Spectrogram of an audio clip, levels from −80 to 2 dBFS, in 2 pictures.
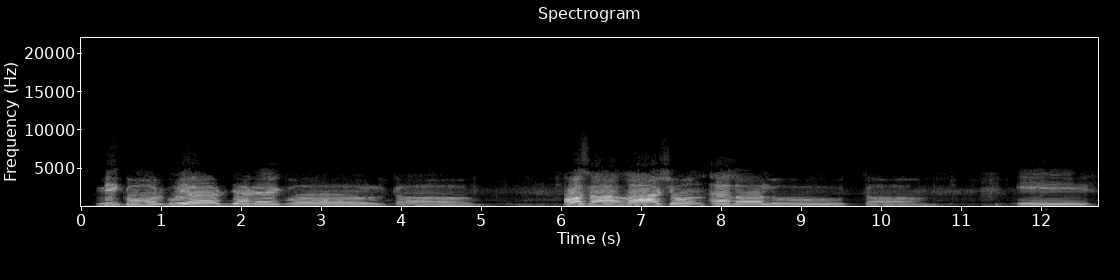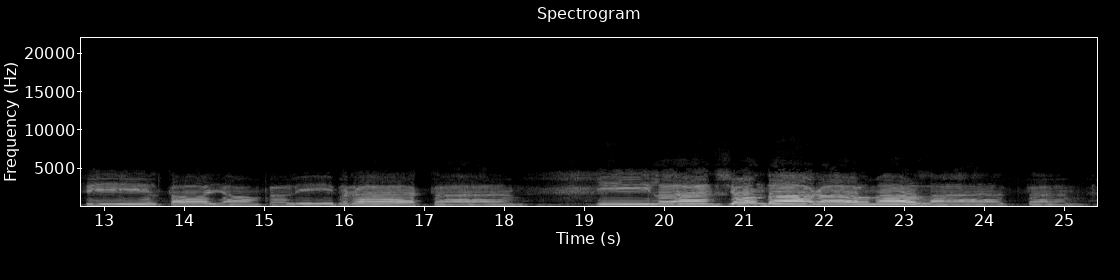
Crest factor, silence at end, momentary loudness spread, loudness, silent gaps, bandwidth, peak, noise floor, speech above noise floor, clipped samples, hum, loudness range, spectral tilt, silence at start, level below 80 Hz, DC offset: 22 dB; 0.2 s; 16 LU; -29 LUFS; none; 9 kHz; -6 dBFS; -57 dBFS; 29 dB; under 0.1%; none; 10 LU; -7 dB/octave; 0.2 s; -72 dBFS; under 0.1%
